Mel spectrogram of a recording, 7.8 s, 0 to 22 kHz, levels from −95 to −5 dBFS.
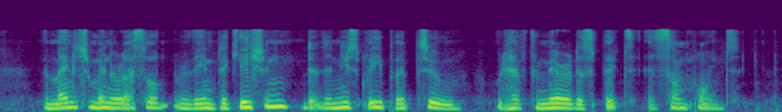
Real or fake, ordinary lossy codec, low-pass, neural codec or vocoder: fake; none; 7.2 kHz; codec, 24 kHz, 0.9 kbps, WavTokenizer, small release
